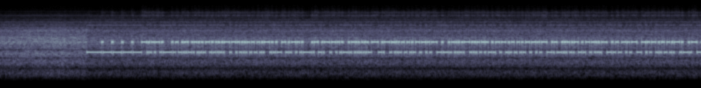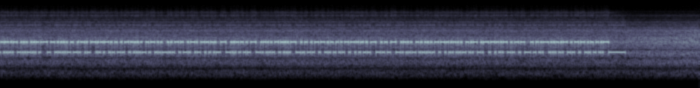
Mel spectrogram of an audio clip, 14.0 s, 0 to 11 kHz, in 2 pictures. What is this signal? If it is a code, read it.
RTTY (75 baud, 850 Hz shift), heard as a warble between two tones, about 1950 Hz centre, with radio static and room echo. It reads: WYDAJE SIE, ZE KRYTERIA OKRESLANIA OBSZAROW O NIEKORZYSTNYCH WARUNKACH GOSPODAROWANIA POWODUJA DUZE ZAMIESZANIE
